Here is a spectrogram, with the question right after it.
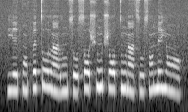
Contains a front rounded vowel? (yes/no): no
